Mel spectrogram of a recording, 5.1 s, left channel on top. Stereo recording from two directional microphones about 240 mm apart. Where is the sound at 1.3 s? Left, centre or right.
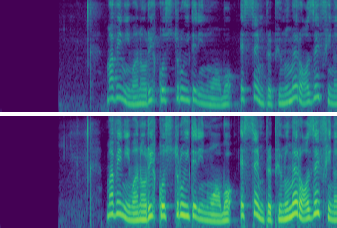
Right.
